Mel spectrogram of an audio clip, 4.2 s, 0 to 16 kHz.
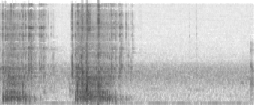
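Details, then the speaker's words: Echo SRM-2015 two-stroke trimmer cold start after about four months unused on four-month-old fuel, muffler cold, choked and primed seven times: two sharp high buzzing throttle bursts, catches readily without sputter, choke then taken off; normal cold start. "pretty good take choke off there you go"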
